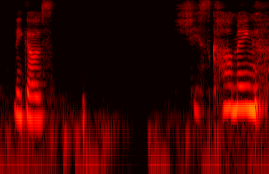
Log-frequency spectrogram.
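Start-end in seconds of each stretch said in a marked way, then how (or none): 1.7-2.6 absolutely terrified, frightened-sounding voice. Game master voicing a character who looks to a player: terrified. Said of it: "he looks absolutely terrified".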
